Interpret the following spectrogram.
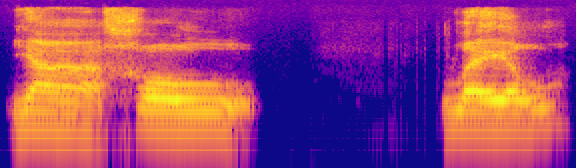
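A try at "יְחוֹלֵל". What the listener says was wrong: Okay, so it's Yecholel. Not Yah, it's Yecholel.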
